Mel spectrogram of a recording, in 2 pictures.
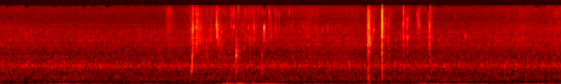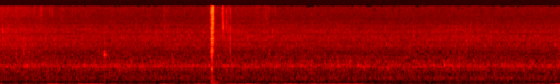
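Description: Wet squishing and dripping sounds, with a few sharp clicks about two, four and eight seconds in, over a steady background hiss.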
